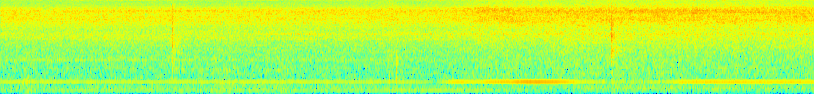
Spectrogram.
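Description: Foliant laminating machine running: a steady motor drone with a constant whine, growing somewhat louder about seven seconds in. Three light clicks come along the way.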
